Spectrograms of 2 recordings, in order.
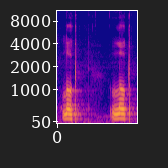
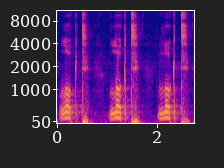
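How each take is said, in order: First: "looked" with an unreleased d at the end; final D sound. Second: "looked" ending in a crisp, released t; final T sound. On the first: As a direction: end "looked" on a stopped d, no puff of air. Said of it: "si lo pronuncio con sonido de D". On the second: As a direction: say "looked" as LOOKT with a puff of air. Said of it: "Si lo pronunciase con el sonido de T". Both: Shown as a demonstration.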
